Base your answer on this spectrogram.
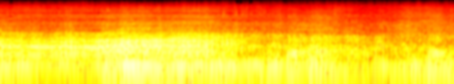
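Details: Angry roaring from fighting lions, lion against lioness: a dense, rough, low roar peaks around one to two seconds, then tails off into softer growling.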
